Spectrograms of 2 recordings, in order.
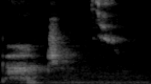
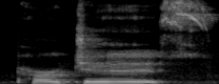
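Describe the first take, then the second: First: The word is whispered. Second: The word is said in a deep growly voice. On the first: "Whisper it" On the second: "monster voice it"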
